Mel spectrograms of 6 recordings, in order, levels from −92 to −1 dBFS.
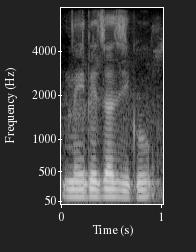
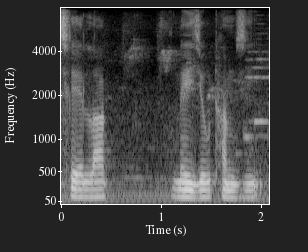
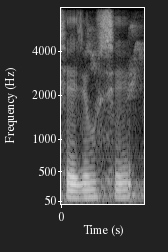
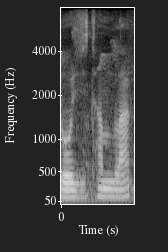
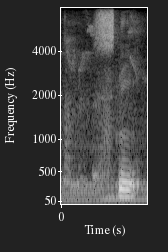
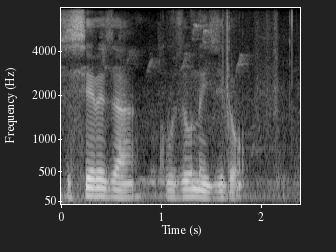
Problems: constant background noise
